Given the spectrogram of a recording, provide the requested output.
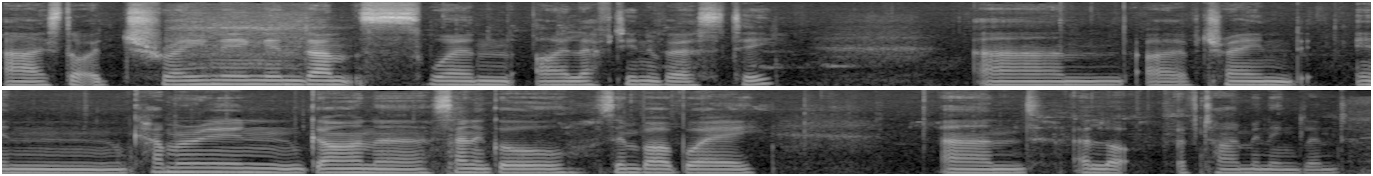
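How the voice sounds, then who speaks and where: Very slow and monotone with flat intonation, a woman with an English Midlands accent speaks at a very deep, low pitch. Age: 40s. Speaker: dancer. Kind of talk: interview.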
